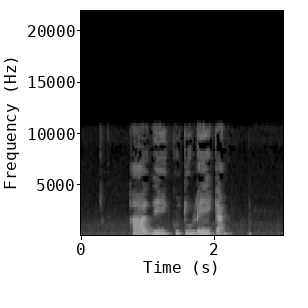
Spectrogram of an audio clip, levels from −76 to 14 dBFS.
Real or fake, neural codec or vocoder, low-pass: fake; vocoder, 48 kHz, 128 mel bands, Vocos; 10.8 kHz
